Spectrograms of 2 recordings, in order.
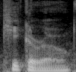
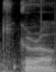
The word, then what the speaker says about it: Cicero: So Caesar would have been pronounced Kaiser. – Kaiser and Cicero would have been pronounced Kikero. – Kikero. Okay. – Which is very strange. Kikero does not sound Roman at all, but that's how they would have said it, supposedly.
